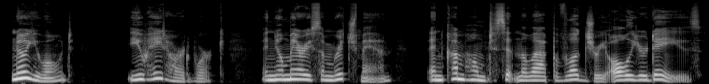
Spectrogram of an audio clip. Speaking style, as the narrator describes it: said Jo

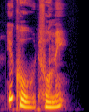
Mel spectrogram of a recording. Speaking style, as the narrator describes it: The fairy said softly

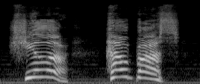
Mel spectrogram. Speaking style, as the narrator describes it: Matt screamed out as cold, disgusting water poured into his mouth

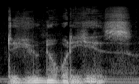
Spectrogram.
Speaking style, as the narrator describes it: it whispered in a rattling voice as dry and soft as autumn leaves

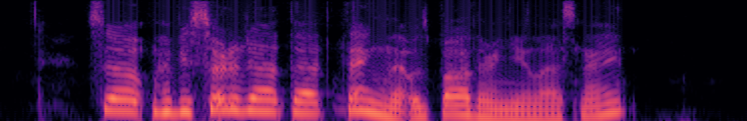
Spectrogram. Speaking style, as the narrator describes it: Annabelle kept her voice light, but Dex knew she was concerned

